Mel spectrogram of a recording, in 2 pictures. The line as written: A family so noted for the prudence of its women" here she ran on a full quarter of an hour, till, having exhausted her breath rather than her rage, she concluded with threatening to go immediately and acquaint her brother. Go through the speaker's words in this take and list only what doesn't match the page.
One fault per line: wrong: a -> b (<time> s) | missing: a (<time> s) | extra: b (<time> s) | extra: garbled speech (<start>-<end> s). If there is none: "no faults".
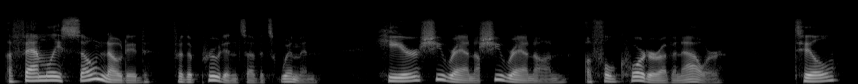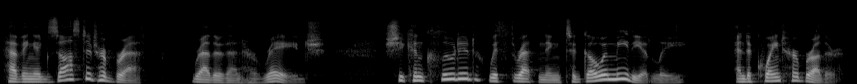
extra: she ran (4.8 s)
